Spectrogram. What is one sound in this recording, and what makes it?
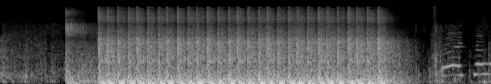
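Rapid automatic gunfire rattles close by.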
